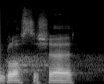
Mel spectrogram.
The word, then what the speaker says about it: Gloucestershire: And obviously it's spelt with an O and U, which you'd look at and if you weren't from Gloucestershire, maybe you'd look at it as like Gloucestershire. – Yeah, you might. – Even the Shire, so like Gloucestershire, whereas I normally pronounce it Gloucestershire.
